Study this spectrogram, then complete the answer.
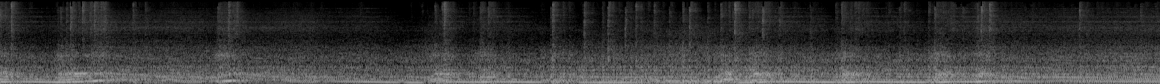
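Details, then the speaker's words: Turbocharged two-stroke triple on custom EFI (Spartan 2.0 ECU), no water in it, after fixing a vacuum leak: held against the limiter with choppy stuttering bursts, pitch swinging; two-step launch rev limiter working. "that sounded freaking sweet all righty guys well I'm G to end the video here this took forever to get out but uh you guys heard the two-step as as promised"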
